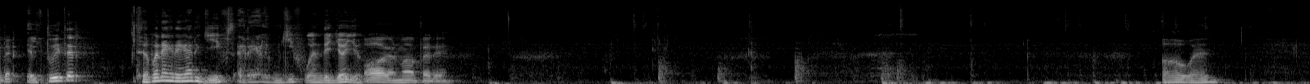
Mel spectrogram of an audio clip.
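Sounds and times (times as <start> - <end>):
speech: 0.0 - 4.6
steady hiss: 0.0 - 13.0
typing on a computer keyboard: 6.1 - 7.6, 8.8 - 13.0.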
